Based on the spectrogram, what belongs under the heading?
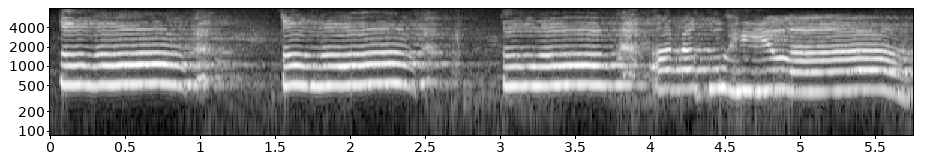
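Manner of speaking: high, loud, frantic calls for help; a mother screaming for her lost child; panicked pleas, slowing at the end; desperate cry for help. A narrator's reading. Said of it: "Mendengar teriakan itu".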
